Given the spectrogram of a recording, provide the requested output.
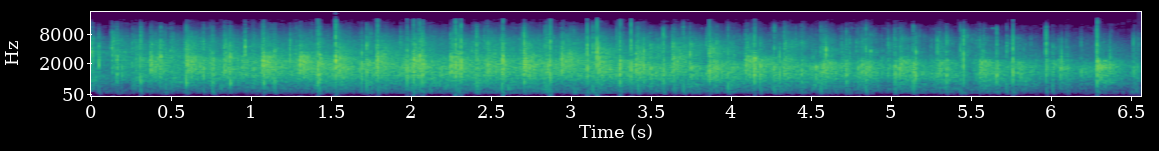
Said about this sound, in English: every single person who took part and engaged in very important labor to bring us together in this space deserves our applause. So please clap for them.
